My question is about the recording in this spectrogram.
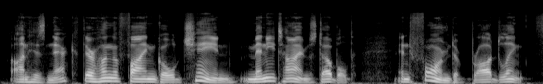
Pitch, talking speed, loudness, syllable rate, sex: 115 Hz, 190 wpm, -18 LUFS, 4.6 syllables/s, male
